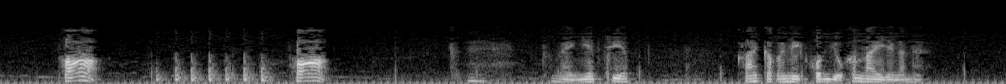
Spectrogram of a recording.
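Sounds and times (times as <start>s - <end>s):
speech: 0.6s - 1.8s, 3.0s - 3.4s, 5.5s - 6.5s, 7.4s - 9.3s
knocking on a door: 1.5s - 2.9s.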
